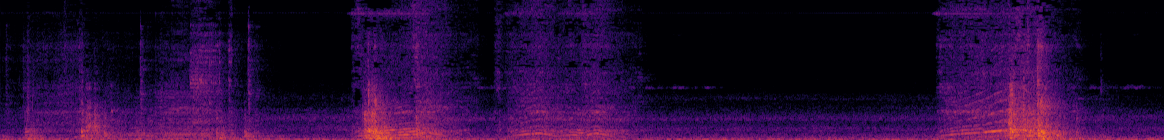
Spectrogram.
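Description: Toyota electric forklift running, its electric motor whining in pitch that rises and falls, loudest in two spells about three seconds in and near the end.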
